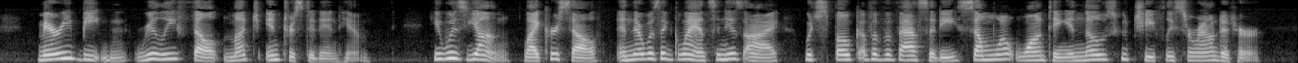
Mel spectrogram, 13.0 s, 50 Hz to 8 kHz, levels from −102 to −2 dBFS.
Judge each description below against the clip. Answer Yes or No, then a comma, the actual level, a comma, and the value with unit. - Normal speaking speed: Yes, average, 170 wpm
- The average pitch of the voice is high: Yes, high, 215 Hz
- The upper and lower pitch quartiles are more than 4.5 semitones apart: Yes, average, 5.1 semitones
